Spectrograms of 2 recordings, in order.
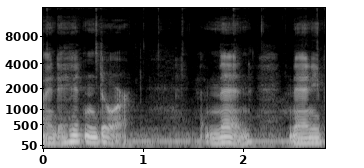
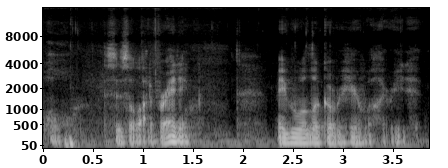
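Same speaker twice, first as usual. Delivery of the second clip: whispering; 2 semitones lower, 7 dB quieter, much faster than usual. Real, not acted. Aside about lots of writing.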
